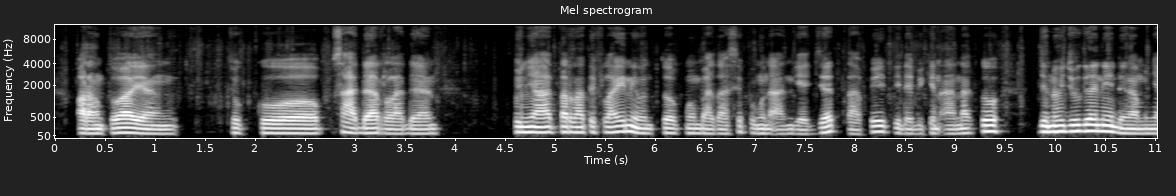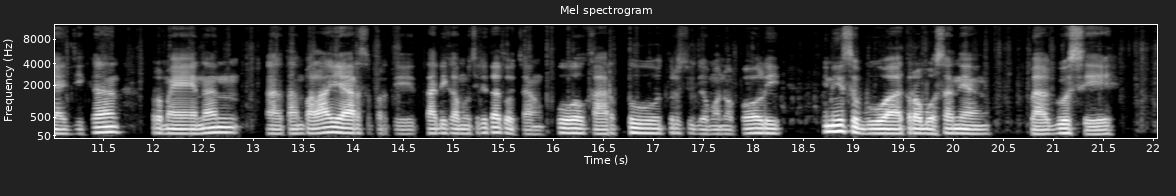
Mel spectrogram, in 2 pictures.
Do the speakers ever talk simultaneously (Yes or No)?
No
